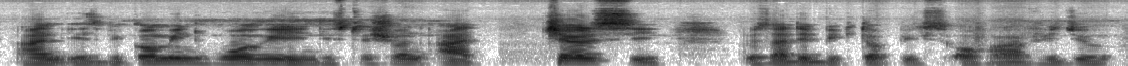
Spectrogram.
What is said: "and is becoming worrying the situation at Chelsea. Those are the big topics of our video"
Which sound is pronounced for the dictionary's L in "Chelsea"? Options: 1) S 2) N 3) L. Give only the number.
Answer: 3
